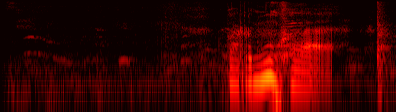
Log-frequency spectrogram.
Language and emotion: Russian, positive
